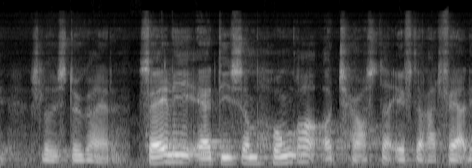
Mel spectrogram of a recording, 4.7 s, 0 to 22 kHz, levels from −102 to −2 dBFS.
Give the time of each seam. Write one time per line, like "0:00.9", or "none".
0:01.3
